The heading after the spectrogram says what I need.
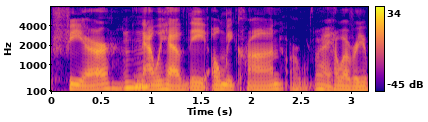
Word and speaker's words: Omicron: now we have the omicron or however you pronounce that um it's not it doesn't have an n in it by the way it's only kron oh even though i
